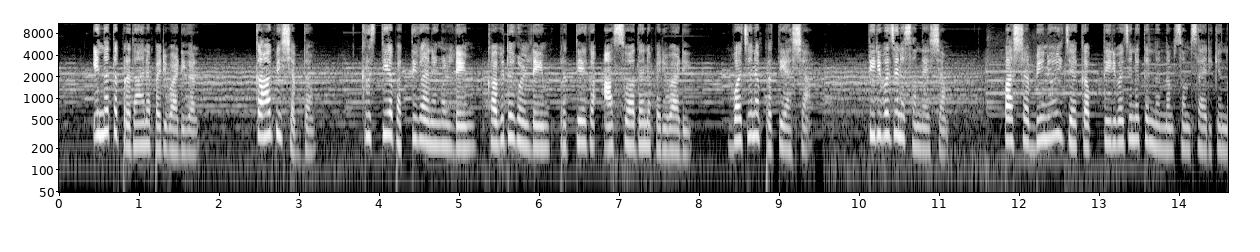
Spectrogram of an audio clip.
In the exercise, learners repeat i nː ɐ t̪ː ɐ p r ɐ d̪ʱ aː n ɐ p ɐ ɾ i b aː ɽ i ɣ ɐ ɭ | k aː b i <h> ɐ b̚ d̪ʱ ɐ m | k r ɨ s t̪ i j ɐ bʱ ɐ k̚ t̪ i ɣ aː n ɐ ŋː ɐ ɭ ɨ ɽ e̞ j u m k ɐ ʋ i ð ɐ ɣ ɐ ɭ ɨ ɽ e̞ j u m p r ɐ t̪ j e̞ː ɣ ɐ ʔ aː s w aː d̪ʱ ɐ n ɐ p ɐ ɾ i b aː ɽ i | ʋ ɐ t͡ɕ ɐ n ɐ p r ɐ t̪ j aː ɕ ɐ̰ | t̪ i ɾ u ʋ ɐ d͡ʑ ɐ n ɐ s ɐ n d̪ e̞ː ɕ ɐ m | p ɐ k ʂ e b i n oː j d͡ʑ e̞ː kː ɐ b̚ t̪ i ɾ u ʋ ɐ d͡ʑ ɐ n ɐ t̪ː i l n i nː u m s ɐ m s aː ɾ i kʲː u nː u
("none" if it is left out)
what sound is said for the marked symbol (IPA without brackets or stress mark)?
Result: ɕ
